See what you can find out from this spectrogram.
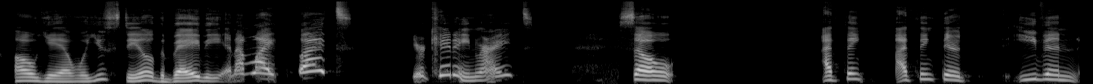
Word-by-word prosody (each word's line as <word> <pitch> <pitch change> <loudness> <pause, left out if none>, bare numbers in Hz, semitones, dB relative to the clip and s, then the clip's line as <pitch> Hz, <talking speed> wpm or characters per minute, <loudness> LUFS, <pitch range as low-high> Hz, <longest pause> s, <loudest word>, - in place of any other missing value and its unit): "Oh 165 0 +3
yeah, 140 -3 0
well, 140 +1 -4
you 220 +11 -5
still 180 -1 +1
the 140 -2 -3
baby,” 150 +2 +3
and - - -5
I'm, - - -1
like, 245 -3 +3 0.2
"What? 310 +1 +4 0.8
You're - - -3
kidding, 425 - -1
right?" 200 - -3 1.0
So 205 -4 +5 1.5
I 200 - +2
think 245 +6 -3 0.3
I 200 - +2
think 240 +4 -6
they're 205 -6 +1 0.5
even 220 -4 -2
195 Hz, 115 wpm, -25 LUFS, 160-240 Hz, 1.5 s, So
